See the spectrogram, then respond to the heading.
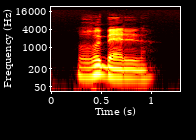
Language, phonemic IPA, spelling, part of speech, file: French, /ʁə.bɛl/, rebelle, adjective / noun / verb, Fr-rebelle.ogg
- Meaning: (adjective) rebellious; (noun) rebel; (verb) inflection of rebeller: 1. first/third-person singular present indicative/subjunctive 2. second-person singular imperative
